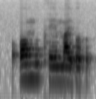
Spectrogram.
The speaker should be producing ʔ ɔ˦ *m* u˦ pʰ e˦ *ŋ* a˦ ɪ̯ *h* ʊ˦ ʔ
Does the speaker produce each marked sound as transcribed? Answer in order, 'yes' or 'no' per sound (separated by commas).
yes, no, no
